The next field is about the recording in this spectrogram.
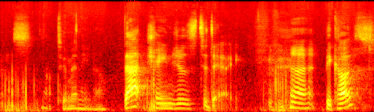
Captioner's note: players laughing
